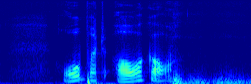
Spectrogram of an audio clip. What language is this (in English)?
Danish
